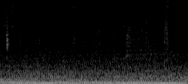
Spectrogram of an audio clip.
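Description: A car rolls slowly down a short road toward a parking spot near a tennis court, its low engine hum and tyre rumble heard from inside the cabin, steady and moderately loud with faint higher rattles.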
